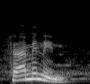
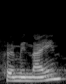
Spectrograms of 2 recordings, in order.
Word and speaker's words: feminine: फेमिनिन, इसको फेमिनाइन नहीं, फेमिनिन पढ़ा जाता है.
